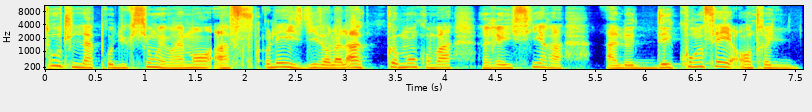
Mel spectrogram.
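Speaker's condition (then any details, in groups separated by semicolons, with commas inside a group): Stuttering; stuttering since early childhood at school, speech therapy helped, told elimination almost impossible; age 28, lives with stuttering and accepts it; stuttering persists, described by him as an accent; prolonged sounds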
